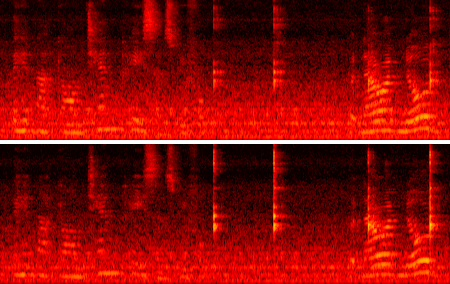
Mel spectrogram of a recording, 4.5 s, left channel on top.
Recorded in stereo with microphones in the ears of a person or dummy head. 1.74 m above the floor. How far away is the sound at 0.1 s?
About 6.5 m.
